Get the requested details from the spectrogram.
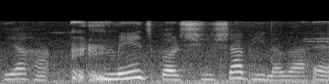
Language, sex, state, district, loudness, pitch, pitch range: Hindi, female, Bihar, West Champaran, -14 LUFS, 225 Hz, 195-255 Hz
